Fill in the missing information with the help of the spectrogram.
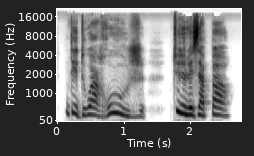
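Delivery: loud, high, accusing cry; cried out. A narrator's reading. Charlot confronting his companion over red finger marks, crying out. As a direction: cry it out forcefully at the culprit. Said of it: "cria Charlot".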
